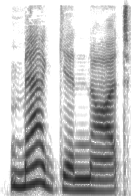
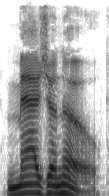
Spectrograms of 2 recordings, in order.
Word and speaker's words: Maginot: Claude Maginot, welcome to the show. Thanks, Amy. However, you have mispronounced my name. It's Madge, which rhymes with badge. As in duh, and no as in more than you. Maginot.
